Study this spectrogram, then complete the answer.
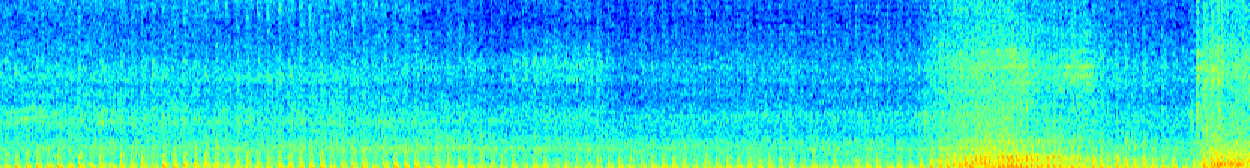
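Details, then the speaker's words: Warmed-up small four-stroke pit bike after a cleaned carb and new throttle cable, fuel filter, air filter and spark plug runs healthily: crisp, even single-cylinder idle, then clean quick revs that rise and drop back smoothly. "seems to be going really well so it goes it is warm so i expect it to go straight away"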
